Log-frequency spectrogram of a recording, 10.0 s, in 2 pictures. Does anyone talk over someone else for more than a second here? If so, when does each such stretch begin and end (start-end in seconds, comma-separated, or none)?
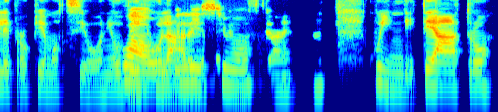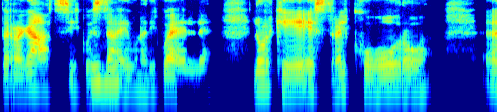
1.2-2.6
